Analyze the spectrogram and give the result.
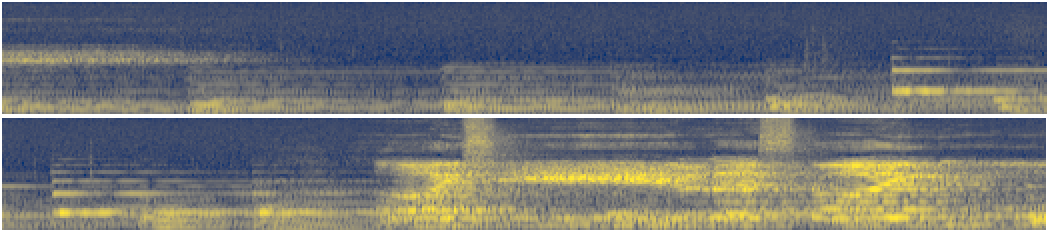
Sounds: Music, Male singing

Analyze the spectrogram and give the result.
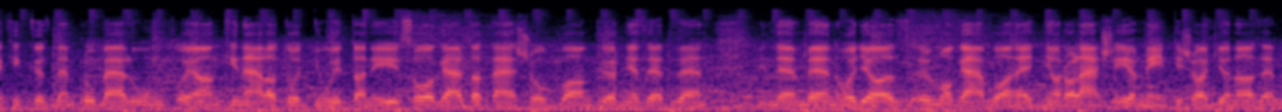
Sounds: Music, Speech

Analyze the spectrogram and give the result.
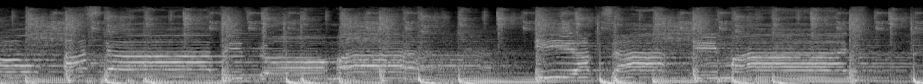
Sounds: Music

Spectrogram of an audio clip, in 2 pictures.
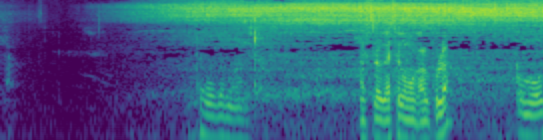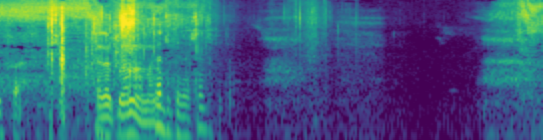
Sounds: snake rattling

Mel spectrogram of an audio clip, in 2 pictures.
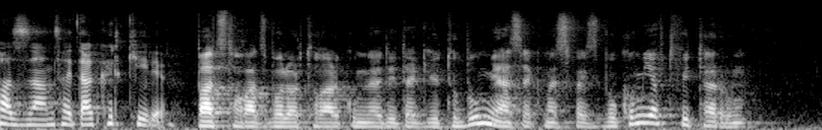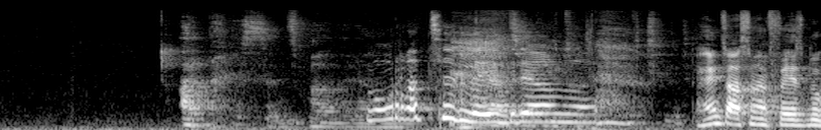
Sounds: Speech

